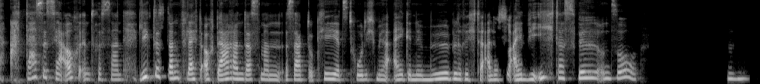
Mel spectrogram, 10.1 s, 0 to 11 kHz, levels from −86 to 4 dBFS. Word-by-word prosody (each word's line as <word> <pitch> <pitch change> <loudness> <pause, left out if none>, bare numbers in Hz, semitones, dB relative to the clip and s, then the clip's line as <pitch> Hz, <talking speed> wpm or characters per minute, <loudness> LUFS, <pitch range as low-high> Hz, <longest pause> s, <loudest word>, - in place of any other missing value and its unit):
Ach, - - -1
das 285 +1 +4
ist 270 -1 -2
ja 210 +1 +3
auch 260 +3 -3
interessant. 190 -2 -5 0.2
Liegt 280 +5 +5
es 310 -1 0
dann 235 -1 +3
vielleicht 205 -3 +1
auch 190 +2 +2
daran, 210 +3 +3
dass 190 0 0
man 185 -3 -3
sagt: 185 0 0
„Okay, 210 +5 -1
jetzt 185 0 -1
hole 180 -1 0
ich 185 -1 -5
mir 185 -2 -4
eigene 185 0 -1
Möbel, 210 +4 +2
richte 200 -4 -3
alles 175 +1 -1
so - - -2
ein, 185 +2 +2
wie 190 +3 -1
ich 265 -2 -2
das 235 -1 -2
will 245 0 +3
und 230 -1 -4
so?“ 240 -2 -2 1.2
Mhm. 215 0 -5
205 Hz, 195 wpm, -23 LUFS, 185-230 Hz, 1.2 s, Liegt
